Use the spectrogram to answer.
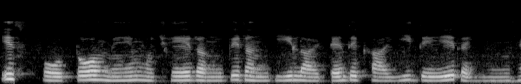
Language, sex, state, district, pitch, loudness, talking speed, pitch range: Hindi, female, Madhya Pradesh, Katni, 185 Hz, -19 LUFS, 125 wpm, 180-200 Hz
